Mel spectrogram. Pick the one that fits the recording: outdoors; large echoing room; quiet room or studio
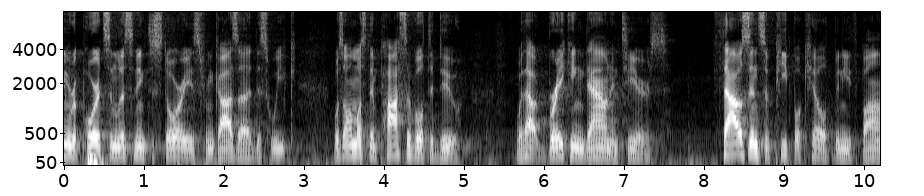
large echoing room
